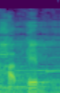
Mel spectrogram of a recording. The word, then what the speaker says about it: Habib: yang nulis Abi Abdurrahman Habib assulami itu di harakatnya kitab itu ada yang nulis hubb Yang benar Oh gigih yang benar itu bacanya habib habib itu asulami itu ikut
